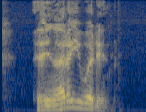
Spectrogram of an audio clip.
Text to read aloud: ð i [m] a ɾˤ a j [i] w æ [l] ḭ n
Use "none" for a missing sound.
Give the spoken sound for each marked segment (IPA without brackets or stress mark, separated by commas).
n, i, l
